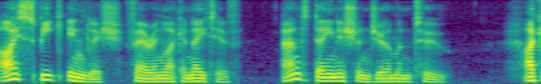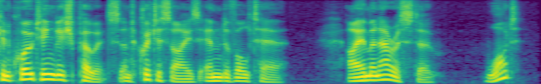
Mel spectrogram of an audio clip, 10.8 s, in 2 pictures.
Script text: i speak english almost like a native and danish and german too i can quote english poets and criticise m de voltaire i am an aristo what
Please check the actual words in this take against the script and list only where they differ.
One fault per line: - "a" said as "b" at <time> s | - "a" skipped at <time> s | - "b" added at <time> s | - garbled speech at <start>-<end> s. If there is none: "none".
- "almost" said as "faring" at 1.3 s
